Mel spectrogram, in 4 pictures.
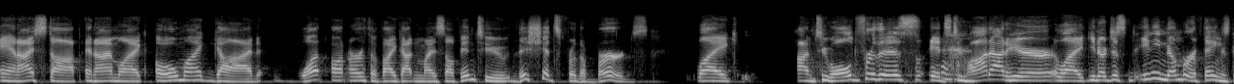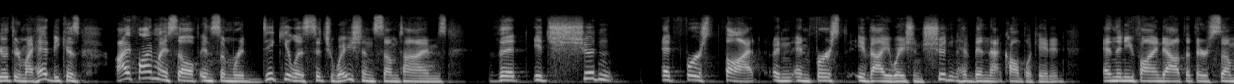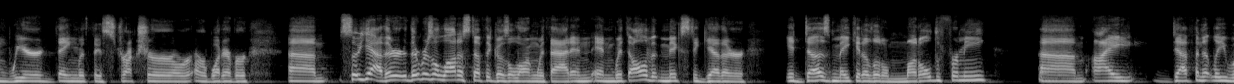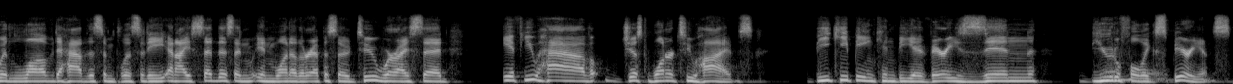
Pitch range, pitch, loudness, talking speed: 140-180 Hz, 155 Hz, -22 LUFS, 190 wpm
